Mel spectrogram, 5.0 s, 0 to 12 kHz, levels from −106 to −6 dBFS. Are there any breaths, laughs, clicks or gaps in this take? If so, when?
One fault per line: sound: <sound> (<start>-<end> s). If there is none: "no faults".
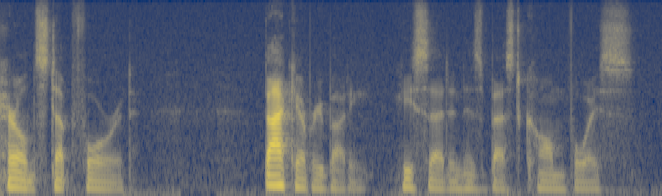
no faults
